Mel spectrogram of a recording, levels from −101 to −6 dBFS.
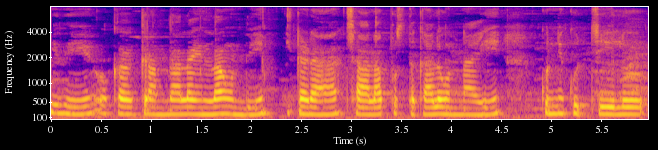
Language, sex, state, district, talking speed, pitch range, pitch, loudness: Telugu, female, Andhra Pradesh, Guntur, 120 wpm, 185-200 Hz, 190 Hz, -17 LUFS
